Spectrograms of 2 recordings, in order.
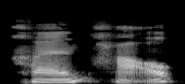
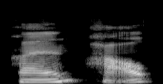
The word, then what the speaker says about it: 很好: Here is a third tone meet another third tone in one word. So we change the first one into the second tone. 很, 很, 很好, 很好. Only the first character, only the first syllable change the tone. The other don't be changed.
